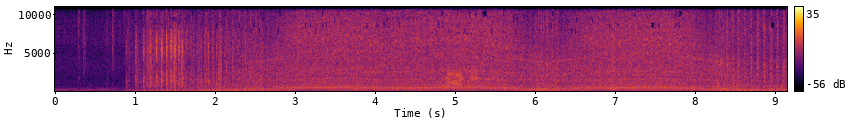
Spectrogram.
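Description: A vehicle engine hums and revs up and down.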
